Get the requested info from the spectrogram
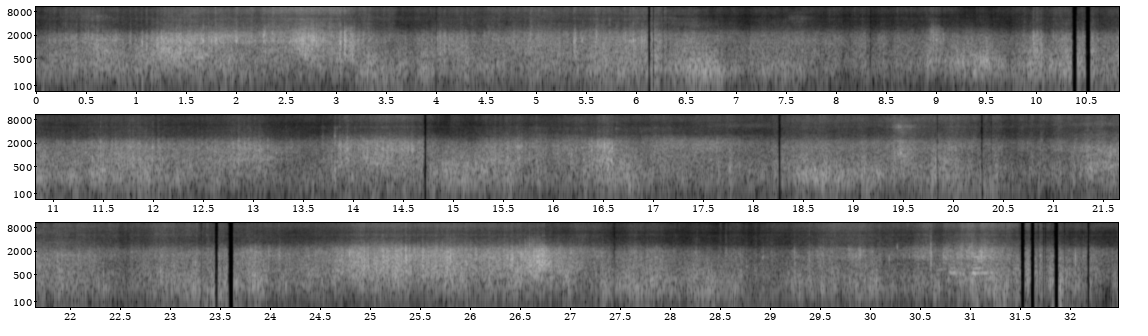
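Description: Wind rushing over a helmet-mounted camera's microphone while skiing downhill, mixed with skis scraping over packed snow. The rush swells and eases every couple of seconds as the skier turns.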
